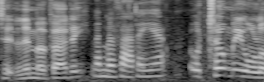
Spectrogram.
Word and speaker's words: Limavady: Because you're from, did you pronounce it Limavady? Limavady, yeah.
